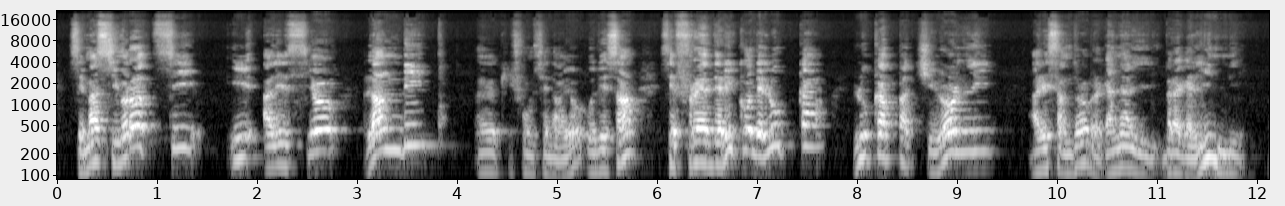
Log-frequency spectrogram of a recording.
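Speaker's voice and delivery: slow, clumsy, bad fake Italian accent. Reading out the Italian writers and artists of a comic, in a bad Italian accent. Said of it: "J'ai voulu me la péter accent".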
